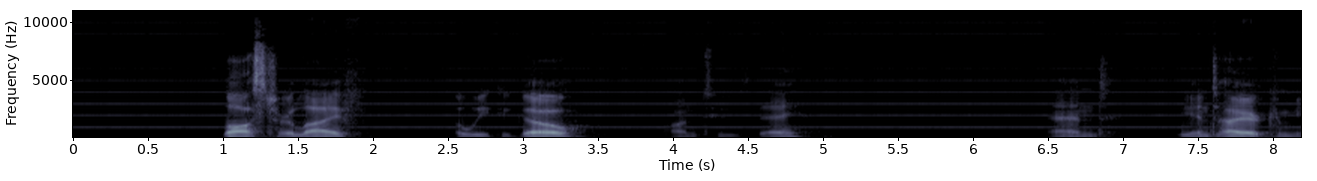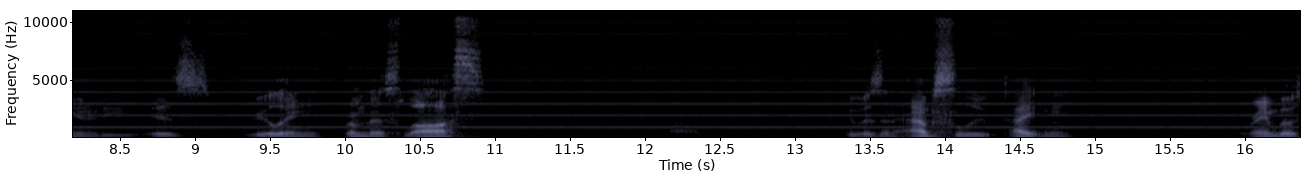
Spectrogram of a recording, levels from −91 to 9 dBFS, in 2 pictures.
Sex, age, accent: male, 30-49, American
